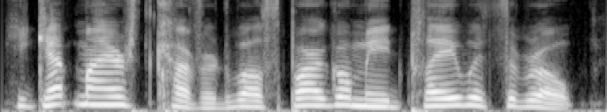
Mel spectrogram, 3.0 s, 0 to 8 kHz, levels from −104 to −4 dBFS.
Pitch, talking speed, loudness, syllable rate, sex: 175 Hz, 215 wpm, -14 LUFS, 5.3 syllables/s, male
